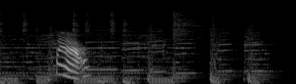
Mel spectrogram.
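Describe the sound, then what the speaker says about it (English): A cat meows once, brief and rising, amid a busy game-style soundtrack with other tones and clicks around it. "He's a cat, boss."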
